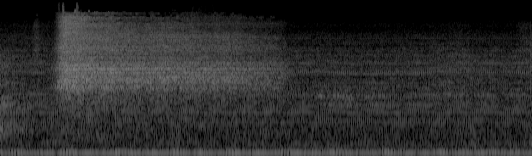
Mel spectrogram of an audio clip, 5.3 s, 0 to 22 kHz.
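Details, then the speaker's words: During a capnography demonstration, an adult paramedic on a monitor reading respirations 22 and EtCO2 45 holds his breath, then gives one strong, airy exhalation of about two seconds over a steady low hum. "okay so I'm gonna hold my breath and let's see what it does as you see flat lines right does nothing why because it's measuring the carbon dioxide so as you breathe out"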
